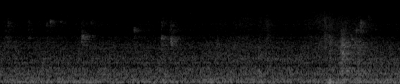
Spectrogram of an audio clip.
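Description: Cannoli shell deep-frying in hot oil: a faint steady sizzle with scattered small crackles. A light knock comes a little past three seconds in.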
